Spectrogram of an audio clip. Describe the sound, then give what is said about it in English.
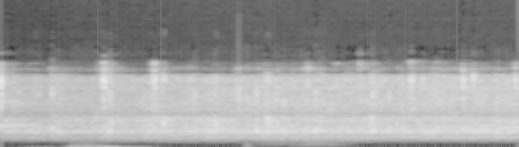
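A steady, dense wash of audience applause for President Donald Trump at his address to members of Congress runs throughout, many hands clapping together without a break, with a few low thumps underneath at the start. “There's so much applause in this.”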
